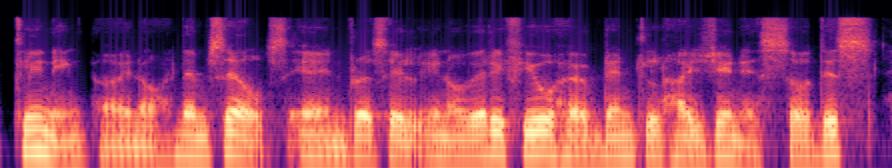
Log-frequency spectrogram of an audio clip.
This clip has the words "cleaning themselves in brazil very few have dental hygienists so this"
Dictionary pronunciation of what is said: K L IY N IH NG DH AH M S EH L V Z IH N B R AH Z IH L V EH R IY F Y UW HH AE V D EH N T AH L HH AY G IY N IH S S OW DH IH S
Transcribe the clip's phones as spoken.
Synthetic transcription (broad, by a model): K L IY N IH NG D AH M S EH L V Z IH N B R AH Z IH L V EH R IY F Y UW HH AE V D EH N T AH L HH AY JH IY N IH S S OW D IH S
